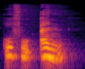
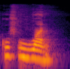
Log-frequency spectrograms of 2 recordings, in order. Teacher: Here, the special rule for Imam Hafs is that he has read this waw with the fathatain, kuf 1, and other Qurra have read this with the Hamza on it, kufu'an, but Imam Hafs has read it with the Waw, kufuwan.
